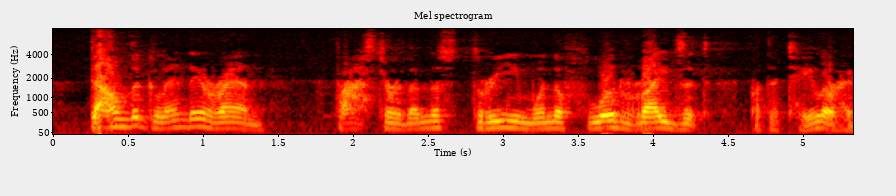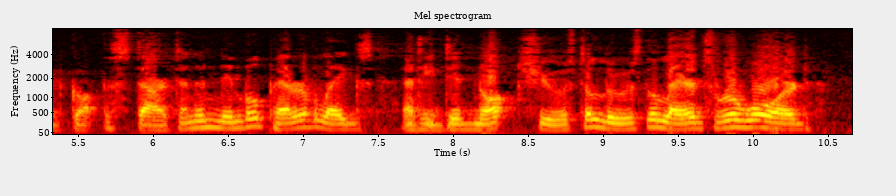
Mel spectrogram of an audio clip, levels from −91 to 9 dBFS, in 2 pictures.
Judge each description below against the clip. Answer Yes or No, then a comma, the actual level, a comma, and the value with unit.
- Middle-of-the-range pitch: No, low, 130 Hz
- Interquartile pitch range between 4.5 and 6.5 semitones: No, average, 3.7 semitones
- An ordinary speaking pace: No, fast, 210 wpm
